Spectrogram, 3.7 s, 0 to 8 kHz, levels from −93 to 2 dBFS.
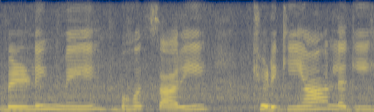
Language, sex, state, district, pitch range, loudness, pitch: Hindi, female, Haryana, Jhajjar, 230-250 Hz, -17 LUFS, 235 Hz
